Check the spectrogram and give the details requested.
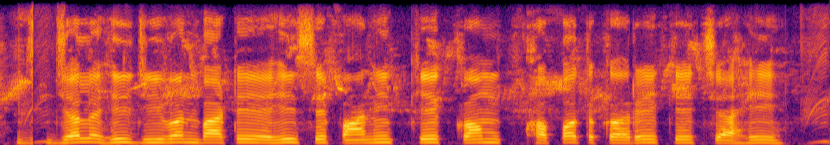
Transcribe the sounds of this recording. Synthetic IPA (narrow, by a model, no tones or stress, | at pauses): d͡ʒəlɦid͡ʒiːʋənbaːʈeɦisepaːnikekəmkʰəpət̪kəɾeket͡ʃaːɦieː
